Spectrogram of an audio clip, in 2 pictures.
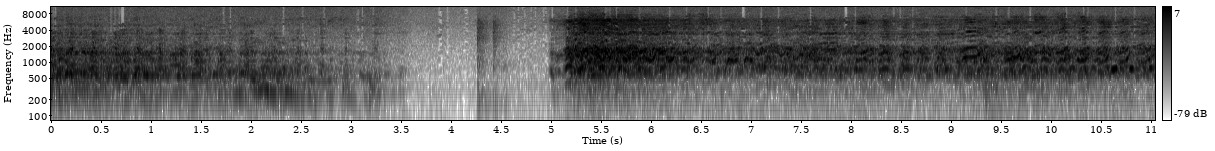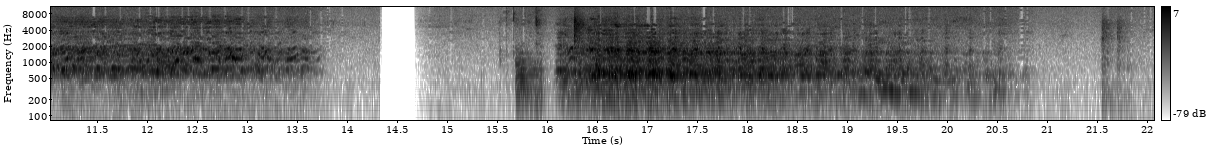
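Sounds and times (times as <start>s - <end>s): crowd laughing: 0.0s - 3.5s, 5.0s - 13.8s, 16.1s - 20.8s.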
